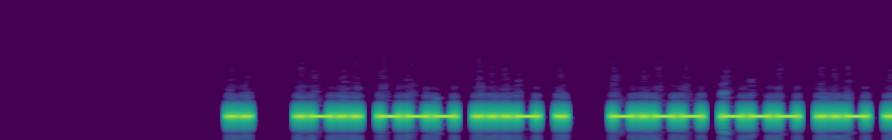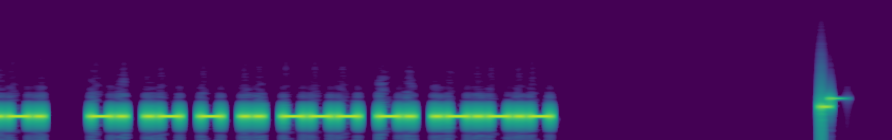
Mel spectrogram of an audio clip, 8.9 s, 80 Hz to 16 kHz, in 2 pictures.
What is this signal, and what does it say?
Morse code, heard as a keyed tone, about 36 wpm, 700 Hz. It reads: I LOVE YOUR NATION.
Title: Sentences from Top 1000 Words - Review Part 6 - 35wpm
